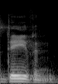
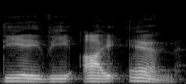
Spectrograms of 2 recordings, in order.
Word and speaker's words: Davin: My name is Davin, D-A-V-I-N, Davin, just like David, but with an N.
